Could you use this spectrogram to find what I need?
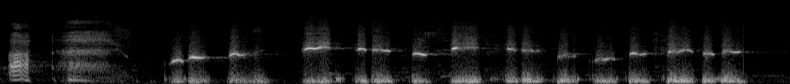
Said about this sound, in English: Can I whistle something right now that you guys might recognize? I'll be done in a minute. I'll be through tormenting you.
